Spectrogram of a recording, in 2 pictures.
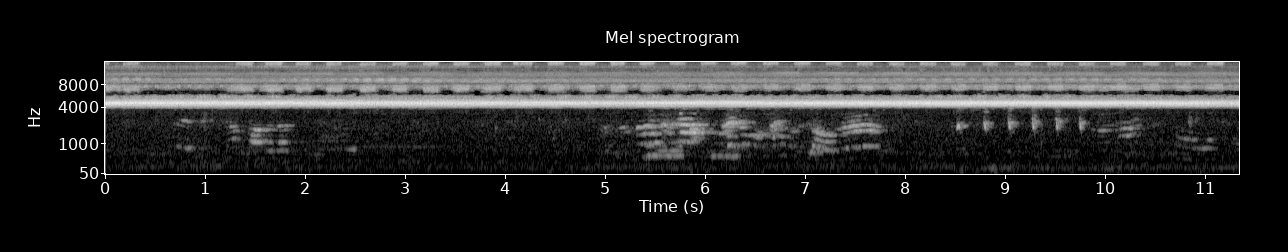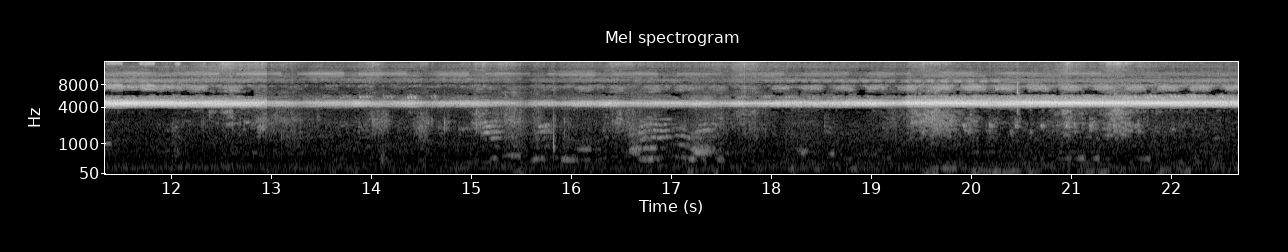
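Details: A country night full of crickets: a dense, even, high trill of rapid pulses carries throughout, easing quieter for a few seconds midway before swelling back, with light rustling and a few scattered chirps below.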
